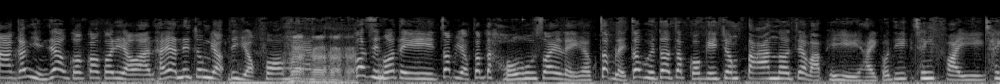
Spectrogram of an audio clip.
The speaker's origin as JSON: {"language": "Cantonese", "country": "China", "said": "因为依家都好多系我哋中国人以外嘅，我哋叫外国人啦"}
